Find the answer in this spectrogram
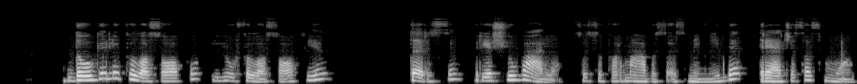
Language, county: Lithuanian, Šiauliai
